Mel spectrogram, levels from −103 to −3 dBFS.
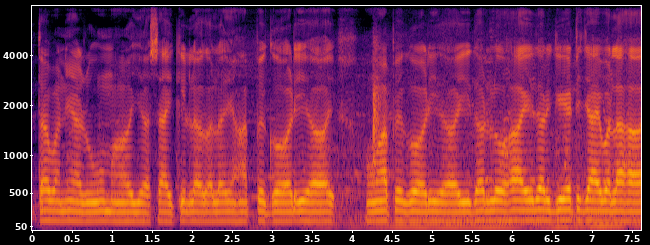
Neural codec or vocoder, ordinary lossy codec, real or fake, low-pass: none; none; real; none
